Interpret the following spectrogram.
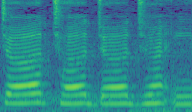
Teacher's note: उसके बाद आता है च, छ, ज, झ, इया यानी च वर्ग, जो तालु से बोला जाता है।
